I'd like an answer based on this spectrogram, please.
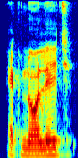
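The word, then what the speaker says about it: acknowledge: एन ओ डब्लू एल ई डी जी ई एक्नॉलेज मतलब स्वीकारना एस के बाद भी सी आता है तो आपका सी साइलेंट रहता है जैसे एस सी आई ई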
